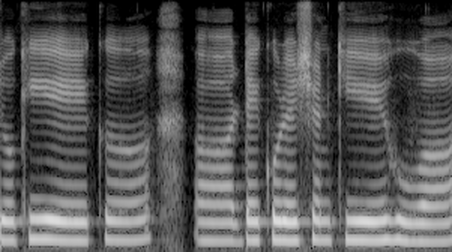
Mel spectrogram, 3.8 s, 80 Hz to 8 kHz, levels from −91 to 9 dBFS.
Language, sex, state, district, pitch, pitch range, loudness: Hindi, female, Himachal Pradesh, Shimla, 220 Hz, 215-225 Hz, -13 LUFS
